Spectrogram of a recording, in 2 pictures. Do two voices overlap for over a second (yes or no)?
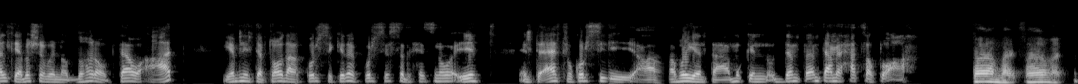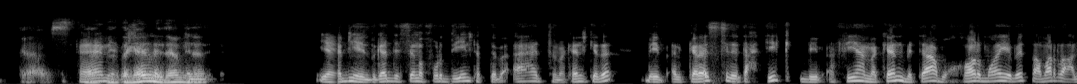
yes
